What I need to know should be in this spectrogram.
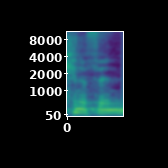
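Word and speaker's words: Cynefin: significantly in this framework which i believe is pronounced Kinnison but I could be wrong it's a Welsh word David Snowden created this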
